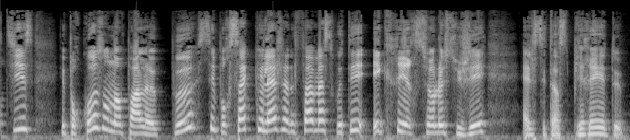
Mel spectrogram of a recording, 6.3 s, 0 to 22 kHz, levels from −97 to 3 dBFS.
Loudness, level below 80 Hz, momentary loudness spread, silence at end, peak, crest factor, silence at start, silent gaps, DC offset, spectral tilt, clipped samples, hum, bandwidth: -15 LUFS; -36 dBFS; 7 LU; 0.05 s; 0 dBFS; 16 dB; 0 s; none; under 0.1%; -3.5 dB/octave; under 0.1%; none; 16.5 kHz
